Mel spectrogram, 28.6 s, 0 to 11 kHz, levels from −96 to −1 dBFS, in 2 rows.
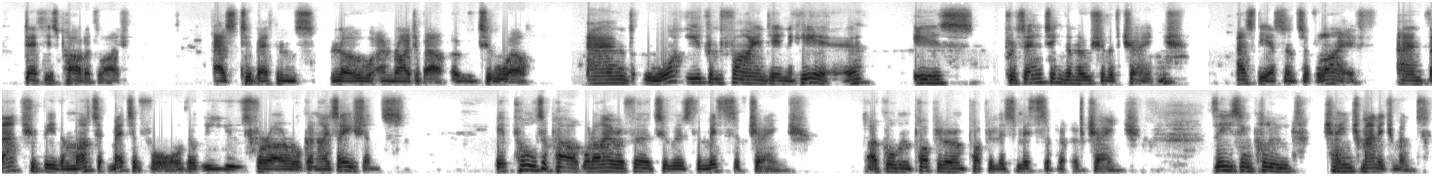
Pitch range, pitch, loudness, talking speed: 115-155 Hz, 130 Hz, -19 LUFS, 150 wpm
